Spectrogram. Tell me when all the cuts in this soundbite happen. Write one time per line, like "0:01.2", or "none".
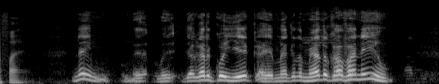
none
